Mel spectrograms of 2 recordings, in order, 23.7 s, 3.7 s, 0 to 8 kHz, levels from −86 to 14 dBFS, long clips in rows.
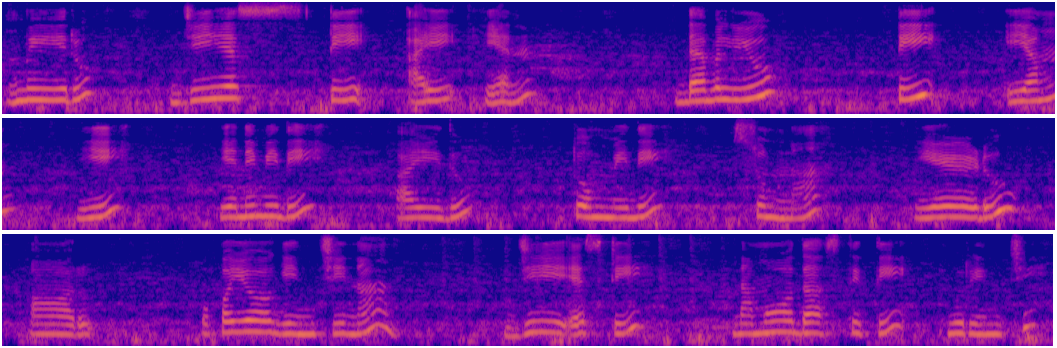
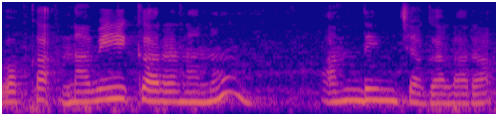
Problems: constant background noise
